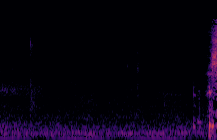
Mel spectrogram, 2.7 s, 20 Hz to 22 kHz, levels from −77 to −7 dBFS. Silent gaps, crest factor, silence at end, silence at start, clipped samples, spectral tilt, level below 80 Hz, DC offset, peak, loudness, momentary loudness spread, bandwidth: none; 24 dB; 0 s; 0 s; under 0.1%; -2 dB/octave; -68 dBFS; under 0.1%; -26 dBFS; -53 LUFS; 3 LU; 16 kHz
